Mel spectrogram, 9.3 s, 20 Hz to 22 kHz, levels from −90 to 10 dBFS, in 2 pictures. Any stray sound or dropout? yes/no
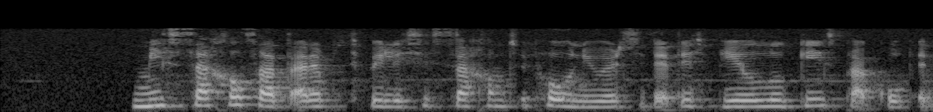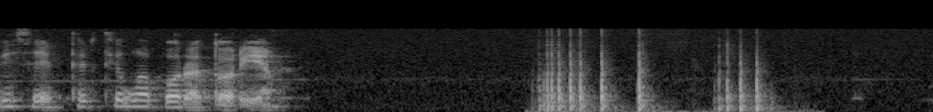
yes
